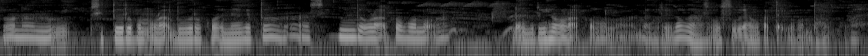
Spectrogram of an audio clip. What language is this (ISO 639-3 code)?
sat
